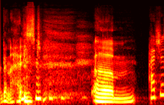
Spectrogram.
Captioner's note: laughs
